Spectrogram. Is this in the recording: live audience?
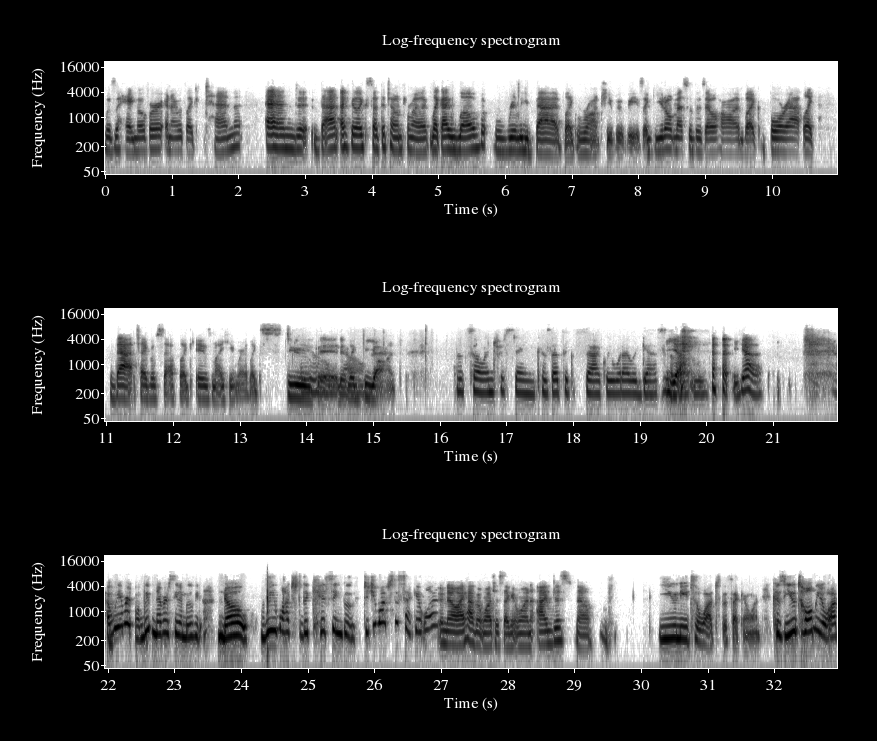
no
